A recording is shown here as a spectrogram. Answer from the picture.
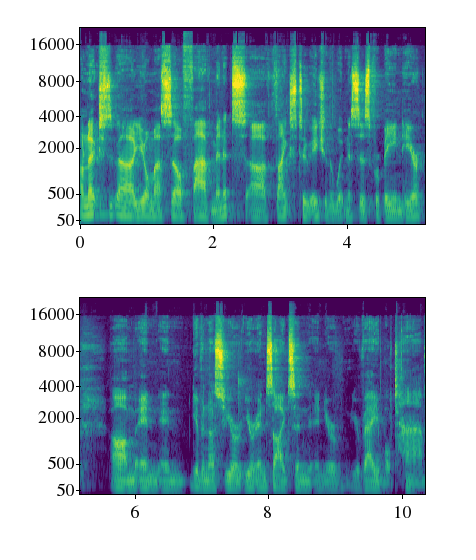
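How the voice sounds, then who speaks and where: A man with a Southern US accent talks at a fairly slow pace in a fairly low pitch, his tone bright and sharp. His loudness swings widely, and the recording is very clean with a silent background. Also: fairly even intonation. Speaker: committee chair, congressman. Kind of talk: congressional hearing questioning. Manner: halting, many restarts.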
